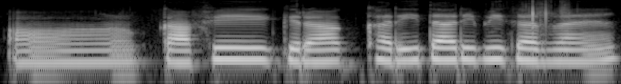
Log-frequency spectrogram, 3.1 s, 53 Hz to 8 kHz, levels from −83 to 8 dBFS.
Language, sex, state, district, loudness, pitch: Hindi, female, Maharashtra, Mumbai Suburban, -18 LUFS, 210 Hz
